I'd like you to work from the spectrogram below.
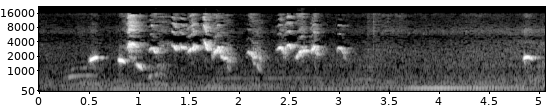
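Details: Hwamei, known locally as samyong or garuwa and praised as a bird of 1001 voices, singing a varied run of loud whistled and slurred phrases, some rising and some falling, over a steady low hum.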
